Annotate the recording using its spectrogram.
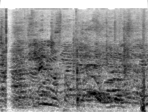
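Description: Indistinct, overlapping chatter of several voices in a classroom.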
